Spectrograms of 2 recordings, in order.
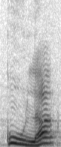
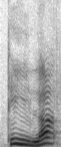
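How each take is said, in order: First: The first vowel is a pure u sound. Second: The first vowel is a pure i sound. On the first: "Boleh dibaca dhammah khalis mukhlason" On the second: "Boleh dibaca kasroh khalis"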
